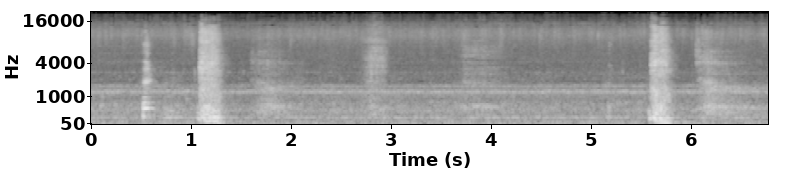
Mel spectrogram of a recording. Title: Stifles Turned To Big Sneezes M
